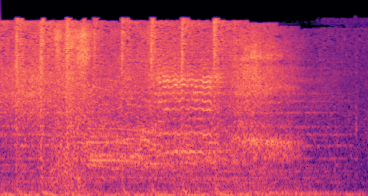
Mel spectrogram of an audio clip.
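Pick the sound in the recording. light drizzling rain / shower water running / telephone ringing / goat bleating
goat bleating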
